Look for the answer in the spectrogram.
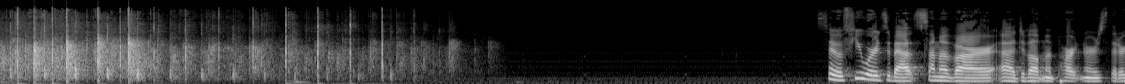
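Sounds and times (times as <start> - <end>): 
audience applause: 0.0 - 5.1
speech: 8.3 - 11.2.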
